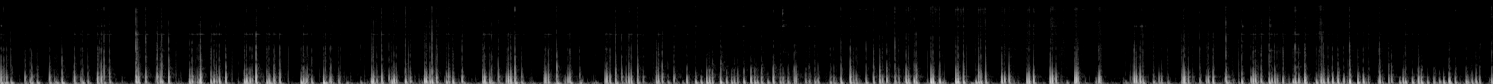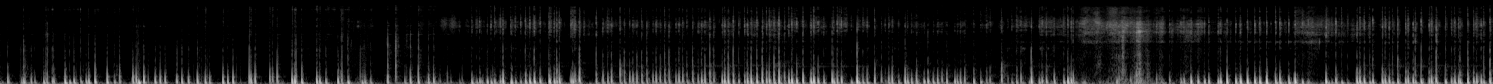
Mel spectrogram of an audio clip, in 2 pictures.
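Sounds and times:
fast rhythmic tapping: 0.0s - 29.8s
bright hissy scratching: 19.2s - 29.8s.

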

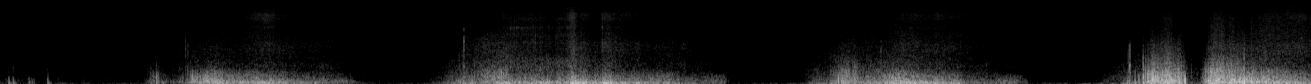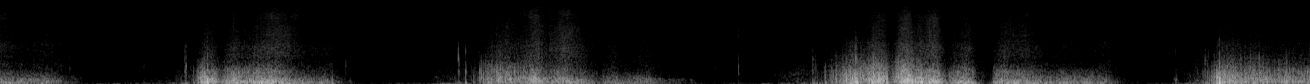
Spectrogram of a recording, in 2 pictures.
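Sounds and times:
brushing and scratching: 1.5s - 3.6s, 4.4s - 7.3s, 8.1s - 10.3s, 11.2s - 13.9s, 14.9s - 16.6s, 17.6s - 20.0s, 21.0s - 24.4s, 25.0s - 26.2s.

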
